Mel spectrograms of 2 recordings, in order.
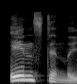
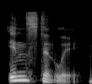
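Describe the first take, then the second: First: "instantly" said higher and louder, falling hard; "instantly" punched high and loud with a sharp fall; emphatic repeat. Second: Said in the usual way. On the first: Real, not acted. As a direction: push "instantly" up and out the second time.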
